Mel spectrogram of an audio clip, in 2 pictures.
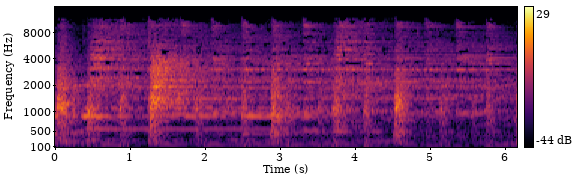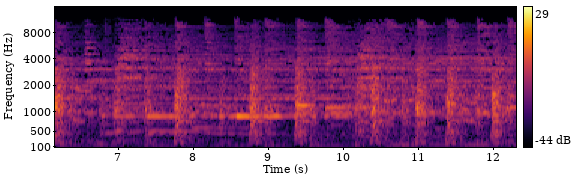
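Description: Rock music with a drum kit keeping a steady beat under held melody notes.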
